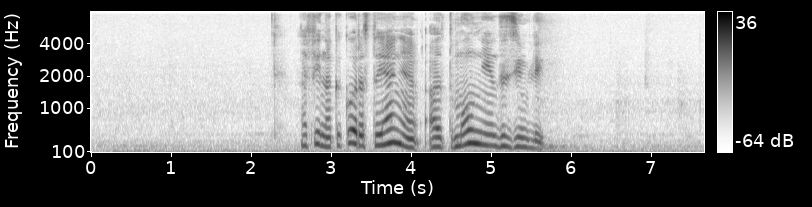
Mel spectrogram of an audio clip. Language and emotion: Russian, neutral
